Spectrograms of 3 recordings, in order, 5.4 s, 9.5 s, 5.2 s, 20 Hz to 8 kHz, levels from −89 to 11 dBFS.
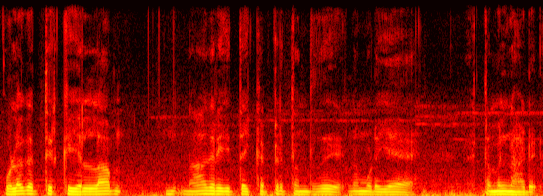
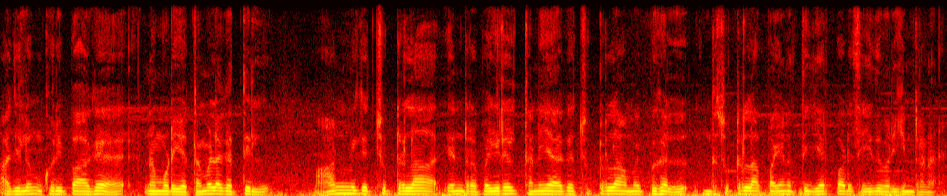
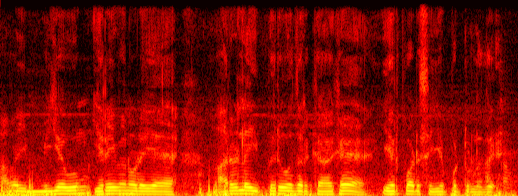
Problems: constant background noise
